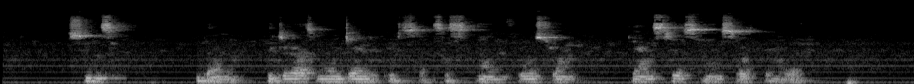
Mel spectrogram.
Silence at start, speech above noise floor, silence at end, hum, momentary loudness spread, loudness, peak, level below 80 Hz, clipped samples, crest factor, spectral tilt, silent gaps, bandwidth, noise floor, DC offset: 0.7 s; 28 dB; 0.55 s; none; 16 LU; -24 LUFS; -8 dBFS; -48 dBFS; under 0.1%; 20 dB; -3.5 dB/octave; none; 11 kHz; -53 dBFS; under 0.1%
